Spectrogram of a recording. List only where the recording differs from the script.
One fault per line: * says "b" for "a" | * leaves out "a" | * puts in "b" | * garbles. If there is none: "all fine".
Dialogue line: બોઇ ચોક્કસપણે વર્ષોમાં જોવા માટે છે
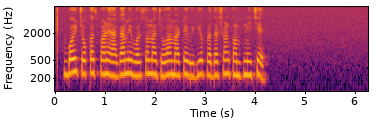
* puts in "આગામી"
* puts in "વિડિઓ પ્રદર્શન કંપની"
